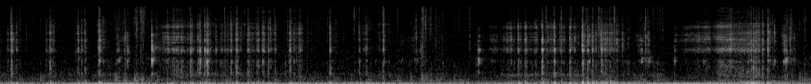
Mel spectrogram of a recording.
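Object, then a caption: Bar of soap scraped with a metal blade. A solid pink dry soap bar with embossed lettering has its edges scraped with a metal knife blade. Dense, rapid, dry crumbly scraping and crunching runs throughout in short, quick bursts, with bright crackle over a low rumble.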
